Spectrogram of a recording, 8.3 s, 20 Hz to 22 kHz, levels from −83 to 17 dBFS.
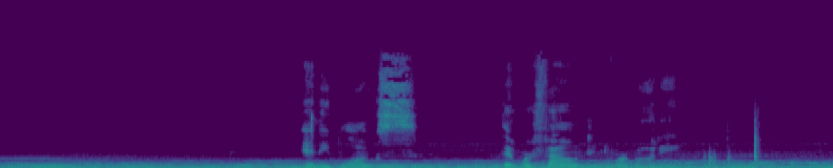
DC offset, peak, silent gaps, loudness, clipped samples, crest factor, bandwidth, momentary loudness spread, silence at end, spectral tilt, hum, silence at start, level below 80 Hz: under 0.1%; -18 dBFS; none; -36 LUFS; under 0.1%; 18 dB; 15 kHz; 7 LU; 0 s; -6 dB/octave; none; 0 s; -50 dBFS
